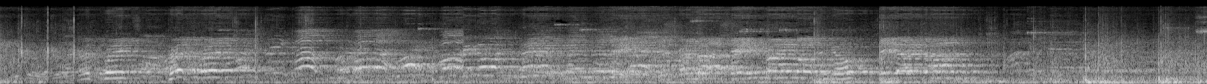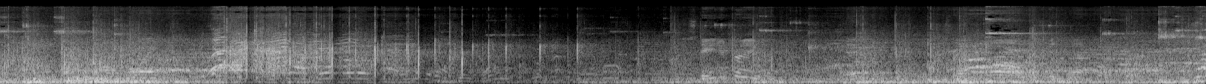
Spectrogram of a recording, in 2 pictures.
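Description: Spectators nearby talk and cheer loudly.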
